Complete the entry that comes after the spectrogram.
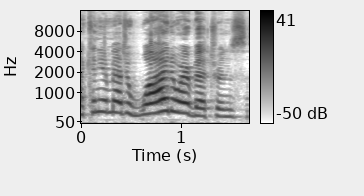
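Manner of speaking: emotional, choked-up voice, high and loud. Talking about a veteran who ended his life, the speaker gets emotional. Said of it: "I get emotional".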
